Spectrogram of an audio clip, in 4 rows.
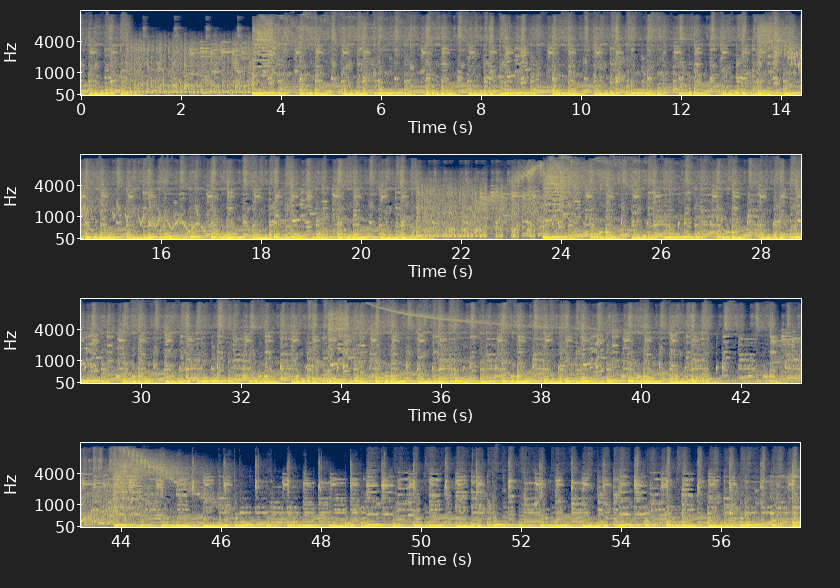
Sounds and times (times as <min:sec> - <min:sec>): Music: 0:00.0 - 0:57.5.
